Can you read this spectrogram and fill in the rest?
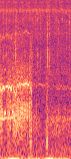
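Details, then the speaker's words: A flood-damaged ZX Spectrum cassette tape plays with a thin, high squeal for about half a second, then it drops away. The tape is squealing during playback. "oh that's that's a bit uh that's a bit unhappy isn't it right let's rewind it back right back to the beginning we'll give it another try"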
